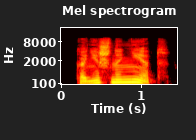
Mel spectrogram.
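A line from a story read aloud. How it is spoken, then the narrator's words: Offended. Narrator (Russian): ответила Ева оскорбленным тоном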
